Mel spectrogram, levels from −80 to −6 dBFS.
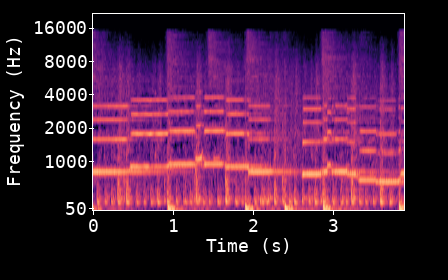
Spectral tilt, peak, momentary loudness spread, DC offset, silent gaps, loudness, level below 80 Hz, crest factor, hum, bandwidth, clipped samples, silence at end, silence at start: -4 dB/octave; -6 dBFS; 3 LU; under 0.1%; none; -20 LUFS; -30 dBFS; 14 dB; none; 15.5 kHz; under 0.1%; 0 s; 0 s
